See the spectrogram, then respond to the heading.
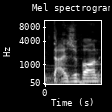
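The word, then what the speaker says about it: ダッジバン: The name Daijivon is based on the Japanese pronunciation of Dodge van, because that's exactly what this subculture revolves around.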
